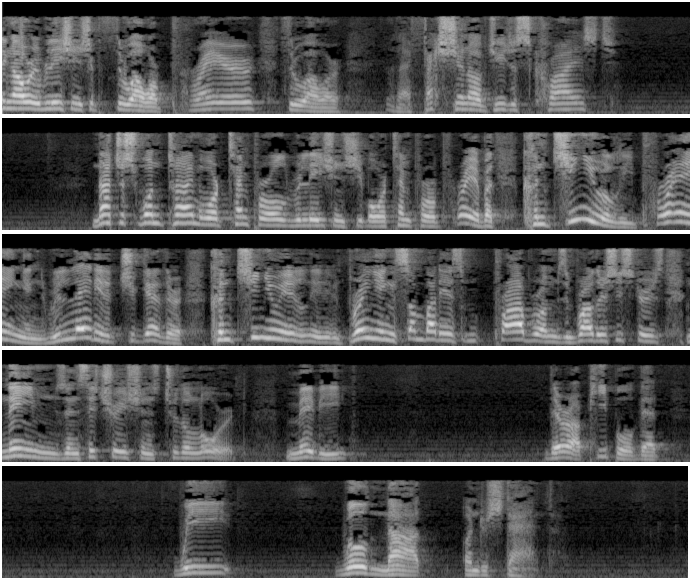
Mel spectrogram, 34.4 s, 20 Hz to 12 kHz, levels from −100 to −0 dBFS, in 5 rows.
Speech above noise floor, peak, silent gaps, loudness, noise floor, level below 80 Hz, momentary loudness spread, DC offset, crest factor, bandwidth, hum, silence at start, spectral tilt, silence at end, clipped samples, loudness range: 38 dB; -8 dBFS; none; -27 LUFS; -65 dBFS; -68 dBFS; 14 LU; under 0.1%; 22 dB; 7.8 kHz; none; 0 s; -2 dB/octave; 1.55 s; under 0.1%; 10 LU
